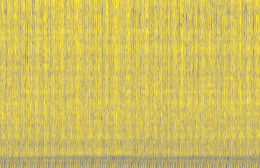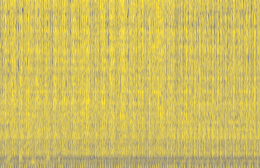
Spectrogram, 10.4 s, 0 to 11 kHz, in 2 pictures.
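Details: Honda GX35 four-stroke brush cutter, after carburettor cleaning and raising the needle for freer fuel flow, buzzes at a steady high speed without stumbling or cutting out; running cleanly.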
